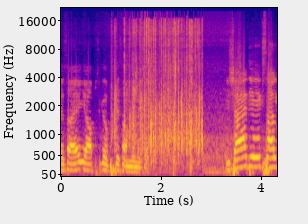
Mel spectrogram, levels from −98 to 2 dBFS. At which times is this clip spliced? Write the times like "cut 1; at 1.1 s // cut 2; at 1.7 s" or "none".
cut 1; at 2.8 s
